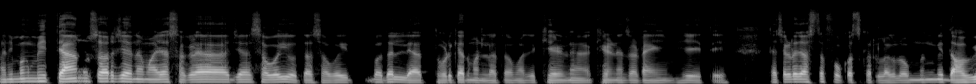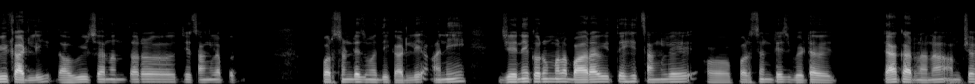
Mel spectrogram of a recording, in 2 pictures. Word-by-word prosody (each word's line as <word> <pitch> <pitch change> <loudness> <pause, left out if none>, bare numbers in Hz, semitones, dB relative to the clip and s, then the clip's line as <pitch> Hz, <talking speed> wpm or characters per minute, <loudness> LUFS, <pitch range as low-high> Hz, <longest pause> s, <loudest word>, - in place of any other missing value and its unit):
आणि 115 +1 -2
मग 135 +3 0
मी 145 +1 +2
त्यानुसार 140 +1 +6
जे 140 +1 0
आहे 135 - +5
ना 120 - 0
माझ्या 115 0 +1
सगळ्या 115 0 +3
ज्या 115 0 0
सवयी 110 +2 +1
होत्या, 100 -3 -1
सवयी 100 +2 -4 0.2
बदलल्या. 110 -3 +1 0.2
थोडक्यात 100 +1 -1
म्हटलं 90 -2 -5
तर 95 - -6
माझं 95 +1 -8
खेळण्या 95 -1 -4
खेळण्याचा 100 0 -6
टाईम 95 0 -6
हे, 95 0 -5
ते 90 +3 -11 0.5
त्याच्याकडे 115 +3 0
जास्त 120 -2 +1
फोकस - - -4
करू 95 - -7
लागलो. 95 +1 -3
मग 100 +1 -5
मी 115 - +1
10 105 +4 +3
काढली 105 +4 +5
10 105 +3 +1
च्यानंतर 115 +1 -2 0.4
जे 115 - -3
चांगल्या 110 +1 -4 1.0
परसेंटेजमध्ये 115 0 0
काढली 100 +3 -2
आणि 120 +6 -2 0.4
जेणेकरून 130 +3 +3
मला 130 0 +2
12 120 +3 +7
तही 130 +1 0
चांगले 120 +1 -1 0.2
अ, 100 -1 -3
परसेंटेज 115 +1 -3
भेटावेत, 105 -2 +1 0.5
त्या - - +7
कारणानं 105 +1 +2
आमच्या 110 +1 -3
110 Hz, 155 wpm, -24 LUFS, 100-120 Hz, 1.0 s, 12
